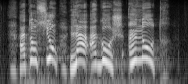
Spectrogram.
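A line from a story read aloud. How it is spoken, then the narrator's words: Guard yells. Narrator (French): hurle l'homme de garde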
